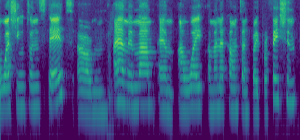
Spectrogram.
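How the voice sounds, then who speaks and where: Bright upbeat woman from Uganda. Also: medium pitch, low-quality recording. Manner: enthusiastic, celebratory. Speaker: co-host, digital business mentor. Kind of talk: upbeat live-stream chat.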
